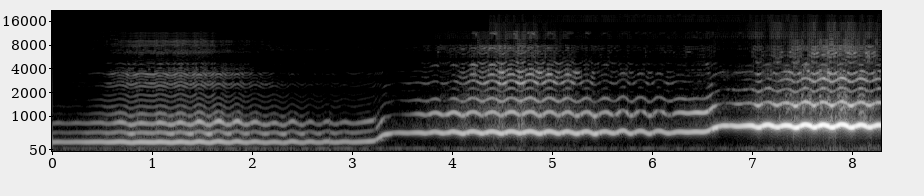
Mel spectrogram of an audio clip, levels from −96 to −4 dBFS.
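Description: At 2.75 to 2.79 s there is a short concealed packet loss. About 20 ms of the music arrived too late for the decoder, and the receiver filled about 13 ms of it by extending the preceding sound before blending back into the real signal. This leaves a brief smear or wobble in the music.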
